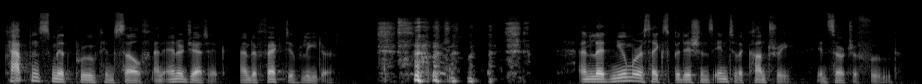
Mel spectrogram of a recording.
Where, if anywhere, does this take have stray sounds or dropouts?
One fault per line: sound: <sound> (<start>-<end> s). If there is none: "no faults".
sound: laugh (3.8-5.3 s)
